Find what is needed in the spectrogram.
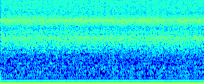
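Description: Steady low electrical hum with a soft hiss behind it: the background noise of the recording setup, heard between sentences.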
